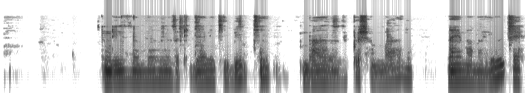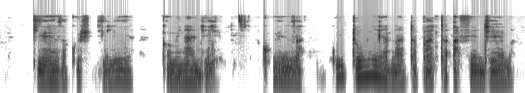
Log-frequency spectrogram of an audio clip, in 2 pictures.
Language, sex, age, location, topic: Swahili, male, 18-24, Kisumu, agriculture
